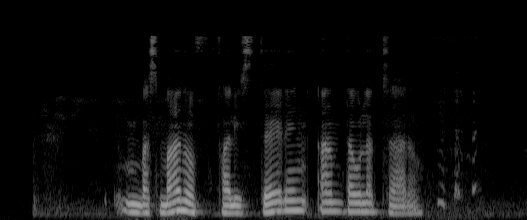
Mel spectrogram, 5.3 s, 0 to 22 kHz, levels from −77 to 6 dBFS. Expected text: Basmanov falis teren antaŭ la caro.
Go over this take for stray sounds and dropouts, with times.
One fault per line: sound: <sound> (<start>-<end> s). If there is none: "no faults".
sound: laugh (4.4-4.8 s)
